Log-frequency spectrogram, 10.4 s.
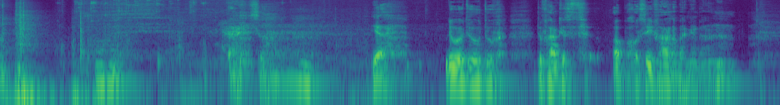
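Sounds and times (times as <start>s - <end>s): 
keys jangling and clicking locking an office door: 0.0s - 4.5s
speech: 1.3s - 1.9s, 3.0s - 4.4s, 5.0s - 9.9s.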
